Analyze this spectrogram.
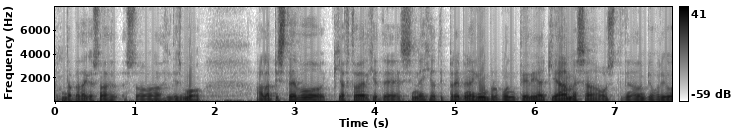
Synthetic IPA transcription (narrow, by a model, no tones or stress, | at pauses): xunt̪ɐpe̞ðɐcɐsst̪onɐθlit̪izmo̞̰ | ɐ̰lɐpist̪e̞vo̞ceɐft̪o̞e̞ɾçe̞t̪e̞sine̞çiɐo̞t̪ipɾe̞pinɐʝinipɾo̞po̞nit̪iɾiɐce̞ɐme̞sɐo̞so̥t̪eðinɐt̪o̞mpço̞ɣɾiɣo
